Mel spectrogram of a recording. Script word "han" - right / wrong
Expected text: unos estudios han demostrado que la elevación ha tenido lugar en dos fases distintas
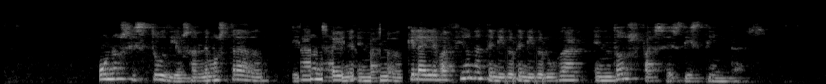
right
